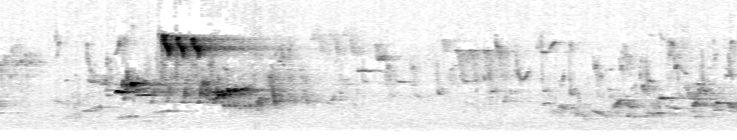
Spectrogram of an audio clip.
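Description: Wild birds chirping and calling over one another in high, short notes, louder for a couple of seconds from about a second and a half in.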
